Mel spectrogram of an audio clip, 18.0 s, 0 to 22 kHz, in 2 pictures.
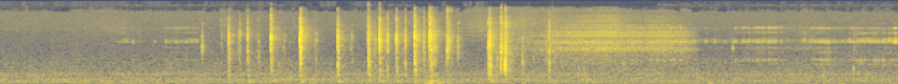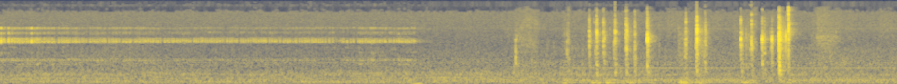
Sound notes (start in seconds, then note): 2.2 keyboard clicking; 6.4 computer whirring; 16.4 keys clicking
